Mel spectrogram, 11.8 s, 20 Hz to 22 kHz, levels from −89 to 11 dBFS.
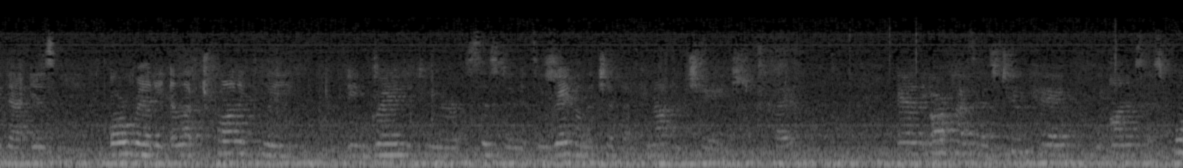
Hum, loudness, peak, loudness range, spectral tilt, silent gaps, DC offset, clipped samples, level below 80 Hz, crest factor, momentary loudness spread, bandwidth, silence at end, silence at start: none; -39 LUFS; -20 dBFS; 2 LU; -5 dB/octave; none; under 0.1%; under 0.1%; -46 dBFS; 18 dB; 4 LU; 15 kHz; 0 s; 0 s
